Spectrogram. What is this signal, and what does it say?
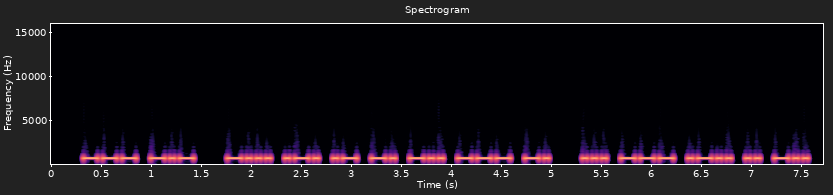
Morse code, heard as a keyed tone, about 25 wpm, 700 Hz. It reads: OK BRANDON SOLID
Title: K1USN SST QSO Practice 25wpm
